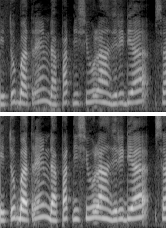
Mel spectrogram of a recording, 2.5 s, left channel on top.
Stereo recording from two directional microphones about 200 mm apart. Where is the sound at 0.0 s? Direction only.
25° right (ahead or behind).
